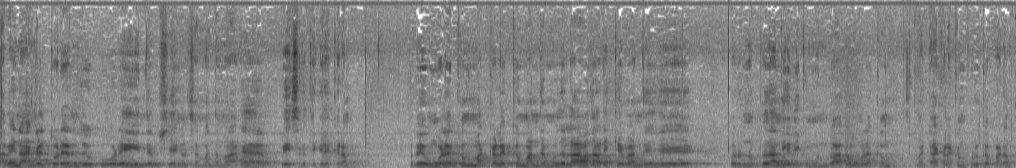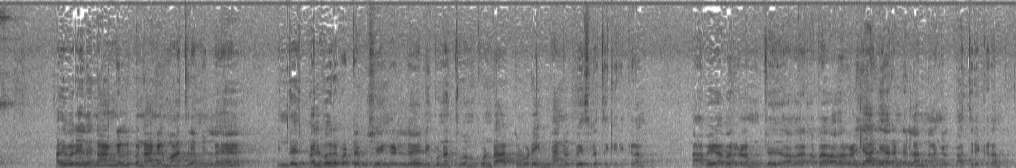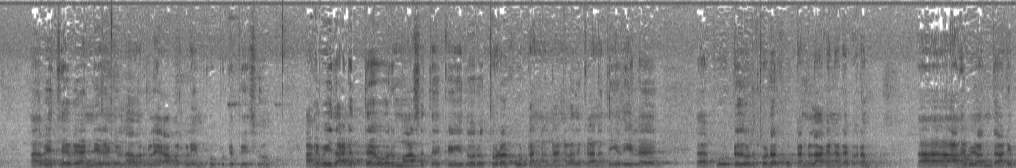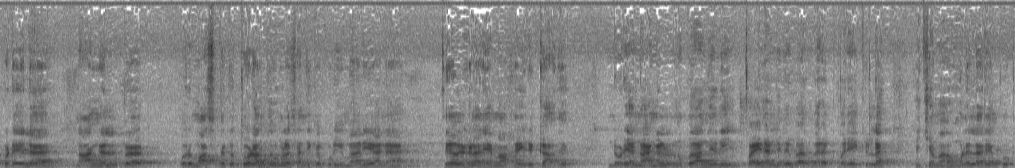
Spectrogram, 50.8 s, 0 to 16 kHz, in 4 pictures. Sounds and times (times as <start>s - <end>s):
Male speech, man speaking: 0.0s - 4.5s, 5.2s - 12.8s, 13.4s - 50.7s
Narration, monologue: 0.0s - 50.7s.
